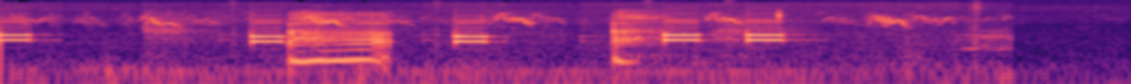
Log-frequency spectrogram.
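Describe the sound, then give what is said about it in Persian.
Telephone keypad tones sound as a phone number is dialled: a short series of steady electronic beeps, one held longer than the rest, with no talking. “تو صبرم یال به فاطمه زنگ میزنم”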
